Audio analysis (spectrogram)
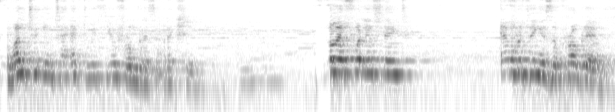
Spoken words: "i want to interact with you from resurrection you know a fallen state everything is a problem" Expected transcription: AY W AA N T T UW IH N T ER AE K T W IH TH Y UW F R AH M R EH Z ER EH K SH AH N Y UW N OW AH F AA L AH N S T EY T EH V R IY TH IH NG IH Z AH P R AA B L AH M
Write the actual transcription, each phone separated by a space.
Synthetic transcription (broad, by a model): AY W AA N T T UW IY N T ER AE K T W IH TH Y UW F R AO M R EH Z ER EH K SH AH N Y UW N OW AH F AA N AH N S T EY T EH V R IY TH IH NG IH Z AH P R AA B L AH M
